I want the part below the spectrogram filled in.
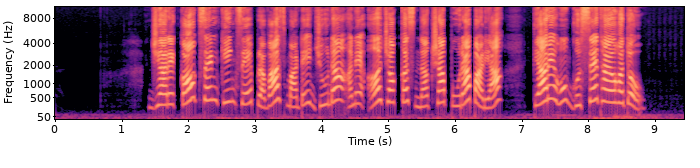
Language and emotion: Gujarati, angry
